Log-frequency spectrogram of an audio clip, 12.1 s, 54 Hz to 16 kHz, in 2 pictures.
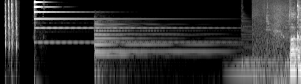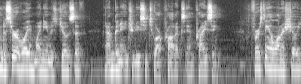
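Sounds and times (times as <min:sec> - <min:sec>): quick clicks: 0:00.1 - 0:00.4
desk bell ding: 0:00.7 - 0:04.8
sustained musical chord: 0:02.0 - 0:09.0.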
